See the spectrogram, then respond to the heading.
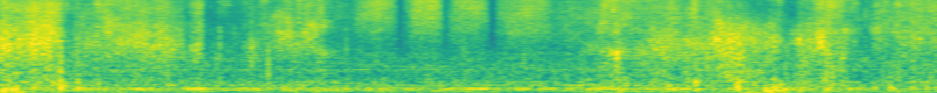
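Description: Hands in thin, clear plastic disposable gloves coated with oil are rubbed and squeezed together in front of a small black microphone. The result is a continuous slick, hissy rubbing dominated by high frequencies, with brief dips and swells as the squeezing shifts.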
